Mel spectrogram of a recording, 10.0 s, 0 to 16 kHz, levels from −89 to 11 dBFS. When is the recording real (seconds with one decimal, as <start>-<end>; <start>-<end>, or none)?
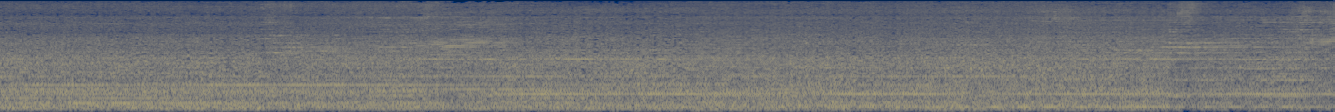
0.0-5.2; 5.9-8.5; 9.3-10.0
